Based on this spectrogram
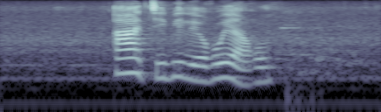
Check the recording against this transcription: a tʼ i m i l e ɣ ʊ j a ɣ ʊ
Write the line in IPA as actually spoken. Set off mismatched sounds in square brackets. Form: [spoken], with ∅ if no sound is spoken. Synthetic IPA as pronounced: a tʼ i [b] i l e ɣ ʊ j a ɣ ʊ

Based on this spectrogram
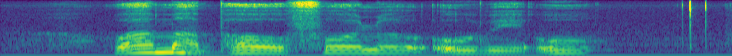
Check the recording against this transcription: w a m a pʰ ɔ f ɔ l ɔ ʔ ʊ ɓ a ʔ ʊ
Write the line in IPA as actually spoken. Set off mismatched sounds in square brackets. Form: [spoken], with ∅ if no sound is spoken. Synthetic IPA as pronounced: w a m a pʰ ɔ f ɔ l ɔ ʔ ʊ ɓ [ɛ] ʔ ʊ

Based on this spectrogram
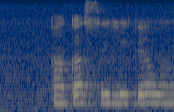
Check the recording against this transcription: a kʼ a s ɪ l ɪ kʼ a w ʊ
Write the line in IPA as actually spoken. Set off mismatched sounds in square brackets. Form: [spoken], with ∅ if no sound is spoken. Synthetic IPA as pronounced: a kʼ a s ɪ l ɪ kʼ [ɛ] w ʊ

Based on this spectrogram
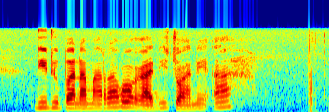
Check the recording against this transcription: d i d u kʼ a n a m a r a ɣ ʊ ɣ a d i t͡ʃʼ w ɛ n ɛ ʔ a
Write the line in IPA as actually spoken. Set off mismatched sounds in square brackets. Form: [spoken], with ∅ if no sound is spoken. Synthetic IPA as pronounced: d i d u [pʼ] a n a m a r a ɣ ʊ ɣ a d i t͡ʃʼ w [a] n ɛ ʔ a

